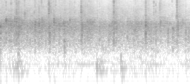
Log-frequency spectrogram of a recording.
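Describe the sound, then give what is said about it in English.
An audience claps steadily, a dense patter of many hands with bright, sharp slaps layered together, sustained and even throughout. “There, they brought, yes, come on, give them a clap.”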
